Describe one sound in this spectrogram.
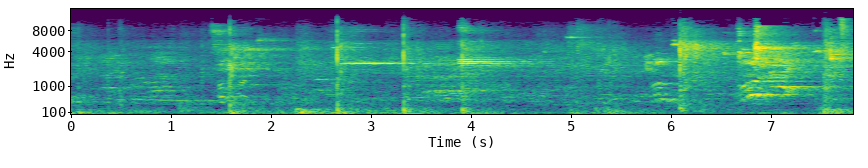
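Men call out to each other across an echoing gym.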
